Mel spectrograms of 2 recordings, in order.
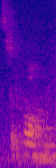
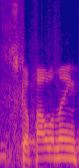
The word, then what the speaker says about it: Scopolamine: Scapalamine." Scopolamine patch, put it on my ear.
